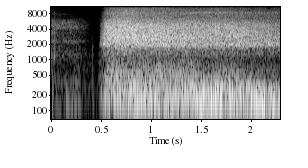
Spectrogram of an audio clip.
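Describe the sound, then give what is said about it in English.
A breath is pushed through a relaxator breath-training tool after an inhale through the nose. A loud, steady rush of airy hiss starts suddenly after a brief quiet moment and continues without a break to the end. “I got a relaxator, actually, and this is what it sounds like. So you breathe in through your nose, and then”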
